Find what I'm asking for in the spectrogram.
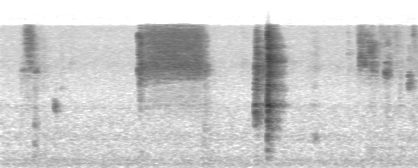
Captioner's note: water running; liquid splashing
